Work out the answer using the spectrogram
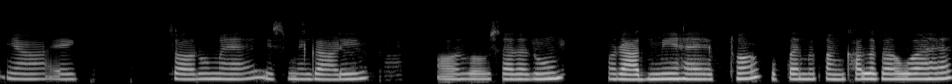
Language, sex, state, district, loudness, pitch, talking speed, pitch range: Hindi, female, Bihar, Jamui, -23 LUFS, 245 Hz, 130 wpm, 240-255 Hz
